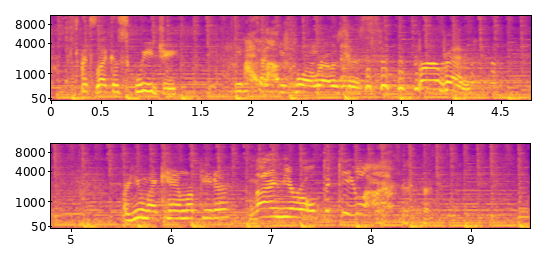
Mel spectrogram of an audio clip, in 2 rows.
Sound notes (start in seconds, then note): 8.1 chuckles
